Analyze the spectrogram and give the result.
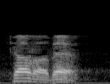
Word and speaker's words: كرب: فكرب، الكاف مفتوحة والراء مفتوحة والباء مفتوح، نطقها كذا كرب.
